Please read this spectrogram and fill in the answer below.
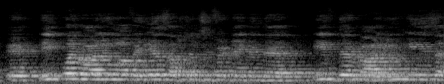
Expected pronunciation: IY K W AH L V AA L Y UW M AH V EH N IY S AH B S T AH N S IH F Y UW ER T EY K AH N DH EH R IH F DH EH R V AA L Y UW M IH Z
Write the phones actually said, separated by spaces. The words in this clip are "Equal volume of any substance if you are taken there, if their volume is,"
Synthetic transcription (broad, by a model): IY K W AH L V AA L Y UW M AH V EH L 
